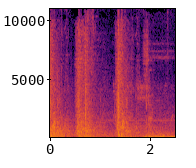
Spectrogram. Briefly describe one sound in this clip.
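A sword strikes with sharp metallic clangs.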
